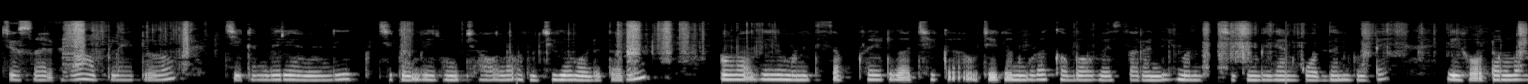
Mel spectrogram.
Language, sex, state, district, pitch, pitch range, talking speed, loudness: Telugu, female, Andhra Pradesh, Anantapur, 210 Hz, 200-220 Hz, 115 wpm, -20 LUFS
